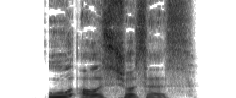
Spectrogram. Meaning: genitive singular of U-Ausschuss
- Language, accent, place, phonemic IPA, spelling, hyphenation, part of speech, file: German, Germany, Berlin, /ˈuːˌʔaʊ̯sʃʊsəs/, U-Ausschusses, U-Aus‧schus‧ses, noun, De-U-Ausschusses.ogg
